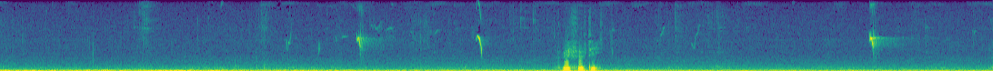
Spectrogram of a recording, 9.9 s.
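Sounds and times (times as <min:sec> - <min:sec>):
steady low rumble: 0:00.0 - 0:09.9
bird singing: 0:02.1 - 0:09.9.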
